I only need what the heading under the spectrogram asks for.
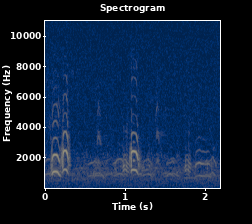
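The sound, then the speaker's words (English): A Ross's goose, a small white goose about two-thirds the size of a snow goose, giving several short, high-pitched honks, some in quick pairs, separated by brief pauses with no other sound. “the Ross's goose evolved to be about two-thirds the size of a snow goose, with a noticeably shorter neck, smaller bill, and higher-pitched voice, too.”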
